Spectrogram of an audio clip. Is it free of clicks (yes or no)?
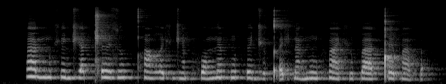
no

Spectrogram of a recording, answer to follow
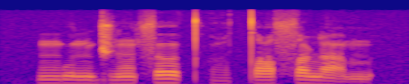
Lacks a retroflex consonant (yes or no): no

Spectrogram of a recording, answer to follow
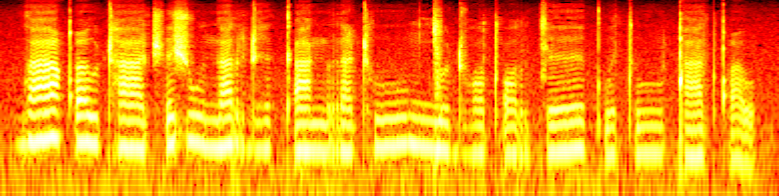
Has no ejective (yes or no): no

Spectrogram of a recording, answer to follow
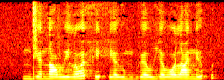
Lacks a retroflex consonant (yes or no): yes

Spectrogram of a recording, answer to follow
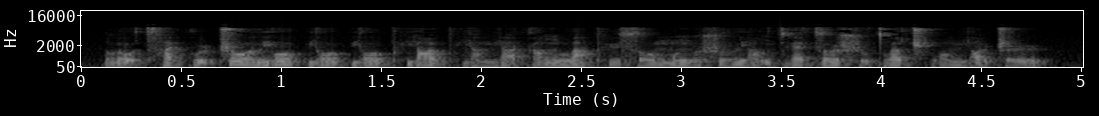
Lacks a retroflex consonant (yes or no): no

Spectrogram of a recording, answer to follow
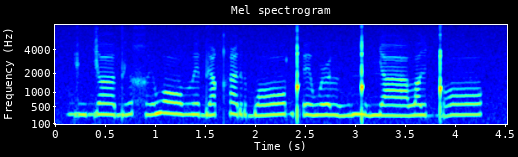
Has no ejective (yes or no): no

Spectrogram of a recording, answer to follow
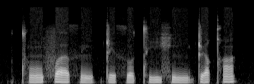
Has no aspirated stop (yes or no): no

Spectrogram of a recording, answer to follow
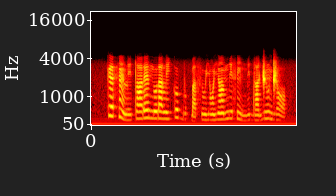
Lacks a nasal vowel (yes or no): no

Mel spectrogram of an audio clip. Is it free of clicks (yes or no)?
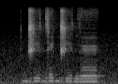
yes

